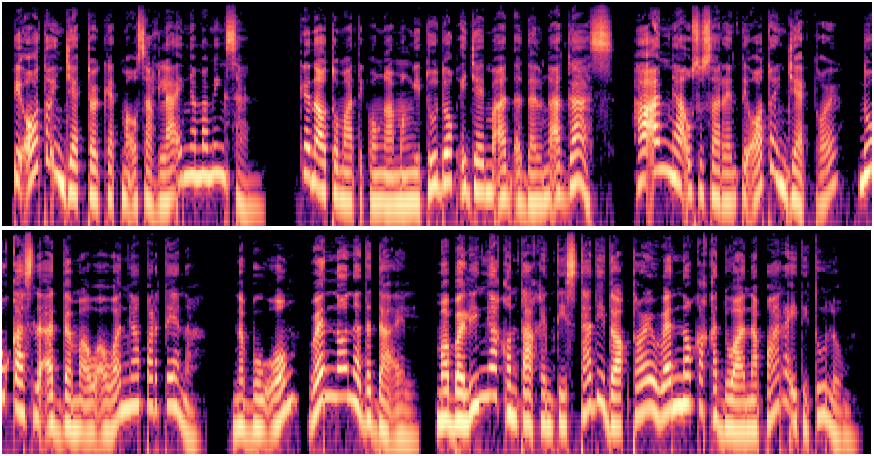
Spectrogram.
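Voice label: Ilocano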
